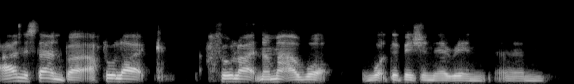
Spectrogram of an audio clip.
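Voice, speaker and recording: Speaking with a southern English accent, a man uses a medium pitch, ordinary pitch variation and a moderate pace. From southern England (Brighton). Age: 20s. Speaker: professional footballer. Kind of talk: interview. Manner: hesitant, many fillers.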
